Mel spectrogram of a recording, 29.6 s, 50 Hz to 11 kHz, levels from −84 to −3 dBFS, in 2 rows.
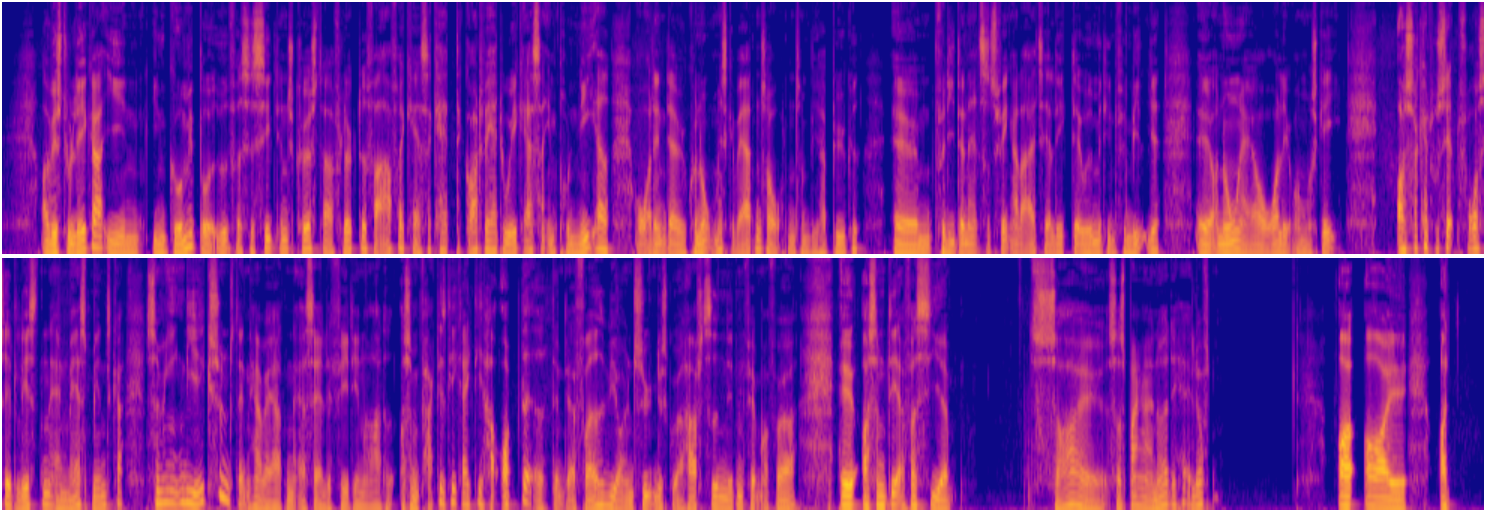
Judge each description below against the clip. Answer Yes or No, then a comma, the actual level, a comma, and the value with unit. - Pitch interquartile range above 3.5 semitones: Yes, average, 4.7 semitones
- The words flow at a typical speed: No, fast, 235 wpm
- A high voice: No, low, 115 Hz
